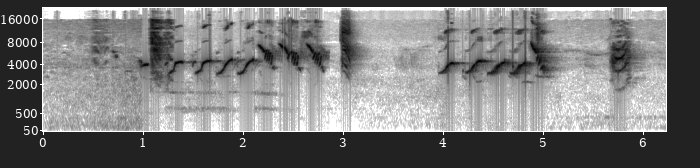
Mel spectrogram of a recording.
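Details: A Double-collared seedeater's tuí tuí song, with a female calling, for warming up caged males: a fast series of rising whistled notes, a short pause, then a second similar phrase and a final sharp chip.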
